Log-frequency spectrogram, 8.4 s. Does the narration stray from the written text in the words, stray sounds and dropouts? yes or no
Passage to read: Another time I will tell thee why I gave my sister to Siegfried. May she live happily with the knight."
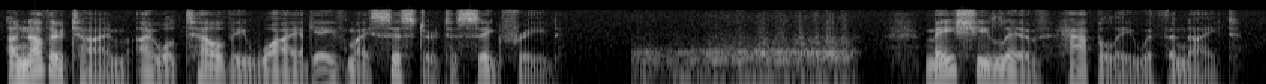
yes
